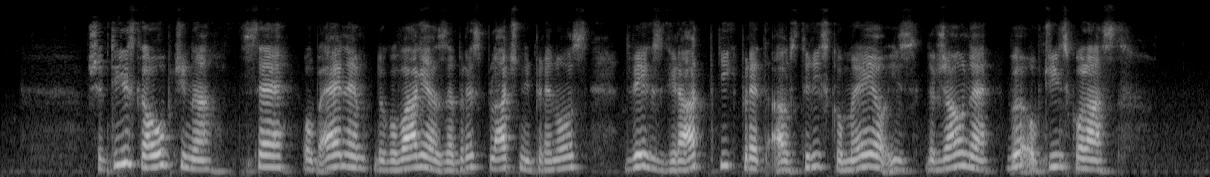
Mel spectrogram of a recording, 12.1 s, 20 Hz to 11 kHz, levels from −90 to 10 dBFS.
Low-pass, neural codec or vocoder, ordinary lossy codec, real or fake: 7.2 kHz; none; Opus, 24 kbps; real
